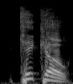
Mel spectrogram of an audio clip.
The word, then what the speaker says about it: Kayko: Is it KCO or Coup? KCO. KCO. KCO. There's people in the comments that are like K. So I was like, oh man, am I saying it wrong?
